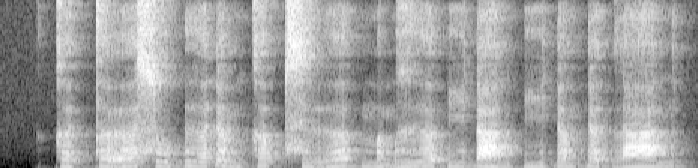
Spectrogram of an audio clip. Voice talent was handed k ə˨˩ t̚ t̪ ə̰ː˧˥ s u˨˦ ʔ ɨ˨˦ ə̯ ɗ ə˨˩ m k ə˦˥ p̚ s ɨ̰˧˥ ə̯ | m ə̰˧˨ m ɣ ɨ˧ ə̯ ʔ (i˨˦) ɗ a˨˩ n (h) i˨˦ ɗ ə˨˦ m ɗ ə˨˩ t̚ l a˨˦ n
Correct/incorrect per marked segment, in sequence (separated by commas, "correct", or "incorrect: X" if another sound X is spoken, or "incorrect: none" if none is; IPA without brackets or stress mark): correct, incorrect: ʔ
